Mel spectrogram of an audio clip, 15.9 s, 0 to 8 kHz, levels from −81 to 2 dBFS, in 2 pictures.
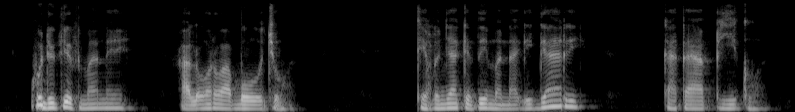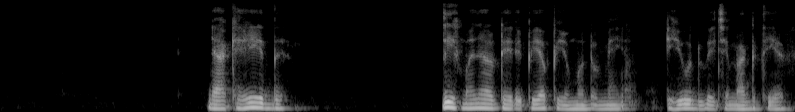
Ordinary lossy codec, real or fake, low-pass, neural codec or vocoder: none; fake; 7.2 kHz; codec, 16 kHz, 2 kbps, FunCodec, trained on LibriTTS, 25 frames a second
